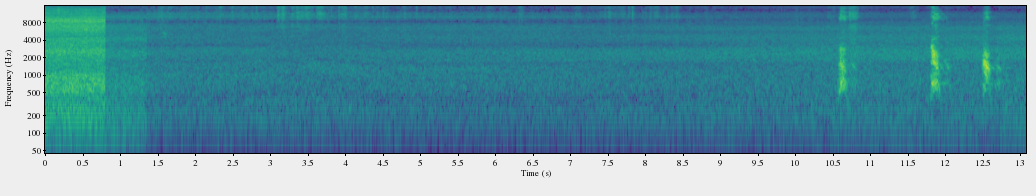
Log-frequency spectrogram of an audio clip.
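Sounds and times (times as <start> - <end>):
puppy barking: 10.6 - 10.9, 11.8 - 12.9.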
